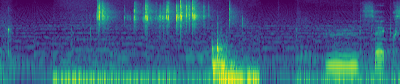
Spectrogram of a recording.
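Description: Dice rattle in a quick burst of bright, clicking clatter, followed by a heavier thunk as they settle, over a low steady background hum.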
